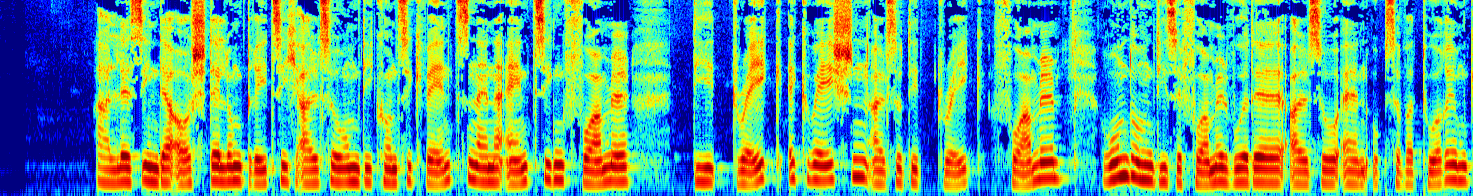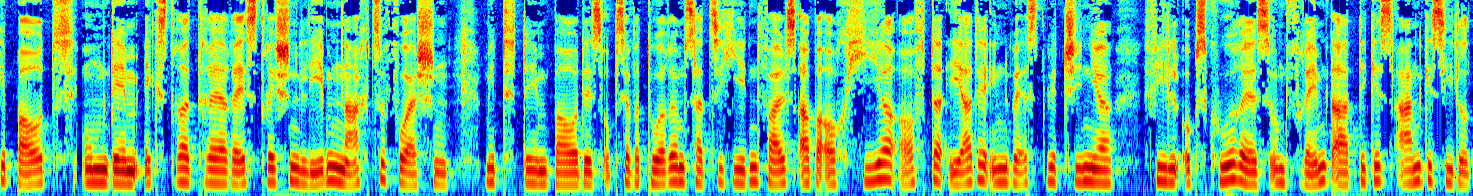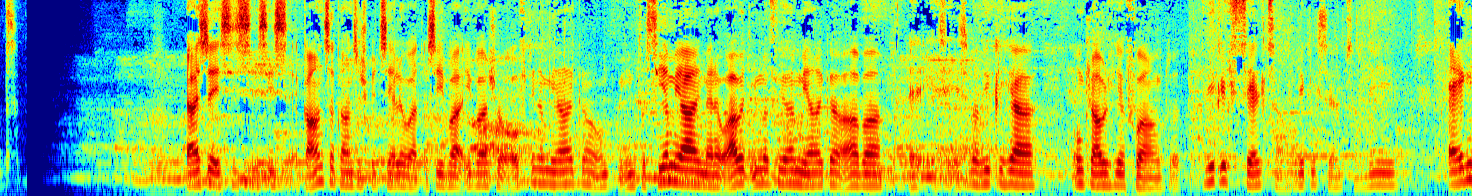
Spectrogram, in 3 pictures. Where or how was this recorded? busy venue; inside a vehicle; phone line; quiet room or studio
busy venue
